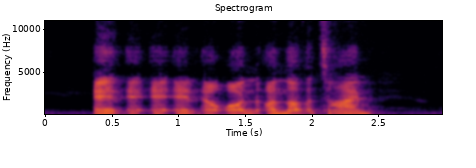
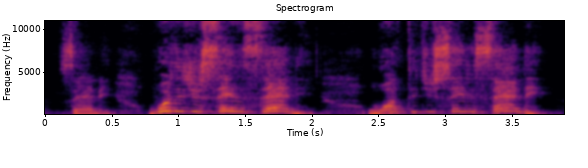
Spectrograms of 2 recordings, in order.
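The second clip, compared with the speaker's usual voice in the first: much higher, mock-outraged questioning; imitated angry husband; 10 semitones higher than usual. Husband confronting wife over his ex, mock angry. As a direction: mimic him demanding an answer. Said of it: "a man is getting angry".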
